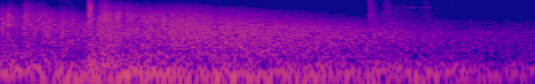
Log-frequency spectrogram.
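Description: Artillery fire in World of Tanks lands as a heavy, rumbling blast. A booming burst at the start rolls into a long, low decay that fades over the next couple of seconds, with no voices present.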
